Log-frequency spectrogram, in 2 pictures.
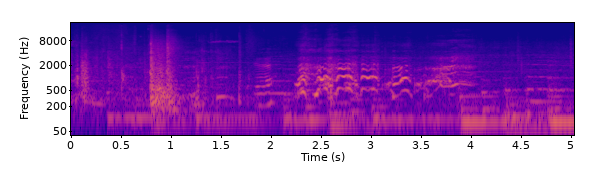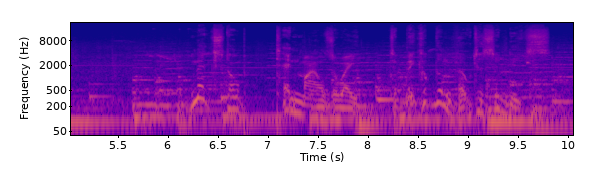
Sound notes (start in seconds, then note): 0.6 laughter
